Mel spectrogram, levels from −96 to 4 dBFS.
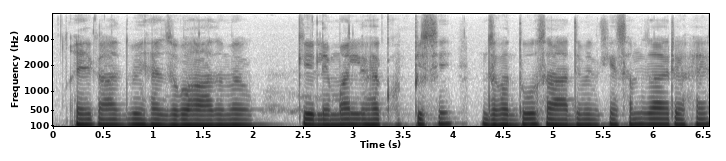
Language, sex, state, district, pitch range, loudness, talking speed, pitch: Hindi, male, Rajasthan, Nagaur, 130-140 Hz, -16 LUFS, 175 wpm, 130 Hz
